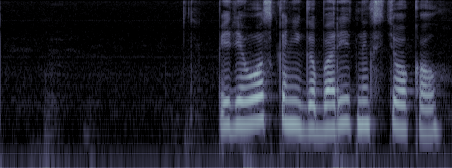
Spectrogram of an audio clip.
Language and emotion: Russian, neutral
